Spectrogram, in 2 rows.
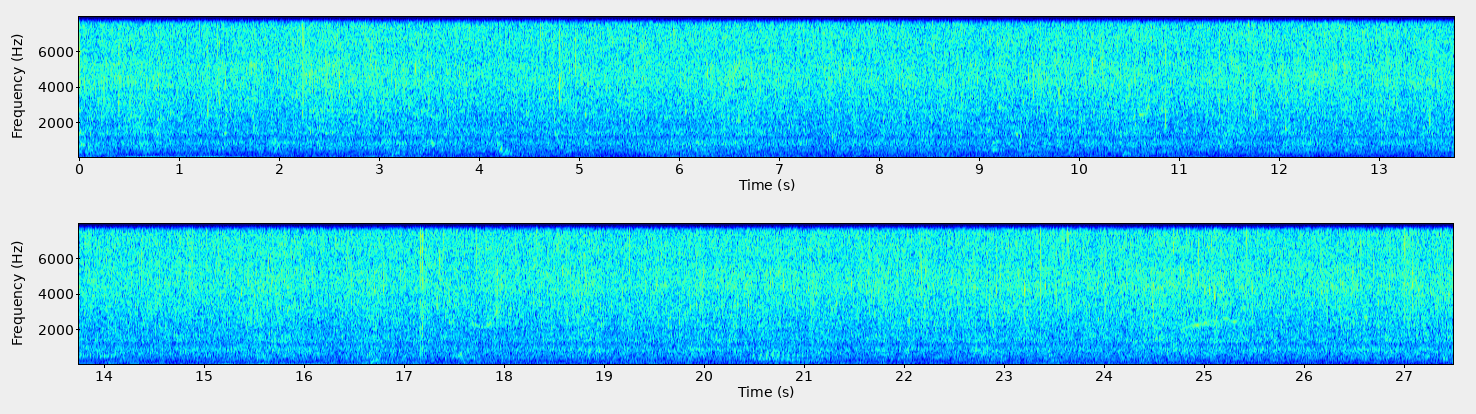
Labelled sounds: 24.8	25.2	humpback whale, 1.9 to 2.5 kHz

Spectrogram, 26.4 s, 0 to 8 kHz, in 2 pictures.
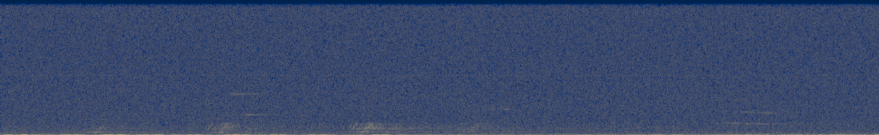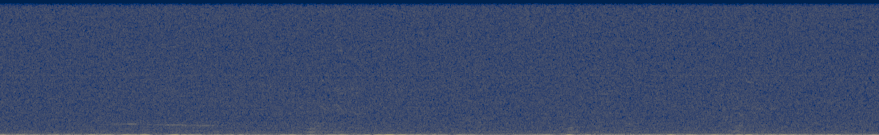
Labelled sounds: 3.4	3.9	humpback whale, 1.2 to 2.5 kHz
11.1	11.4	humpback whale, 1.3 to 1.4 kHz

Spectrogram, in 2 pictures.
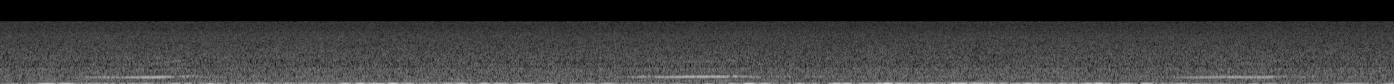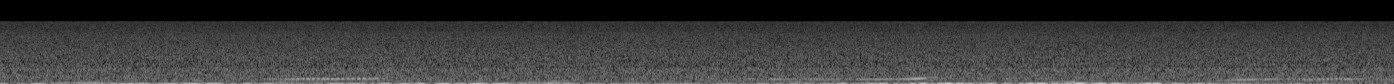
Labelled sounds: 1.5	1.9	humpback whale, 0.96 to 1.2 kHz

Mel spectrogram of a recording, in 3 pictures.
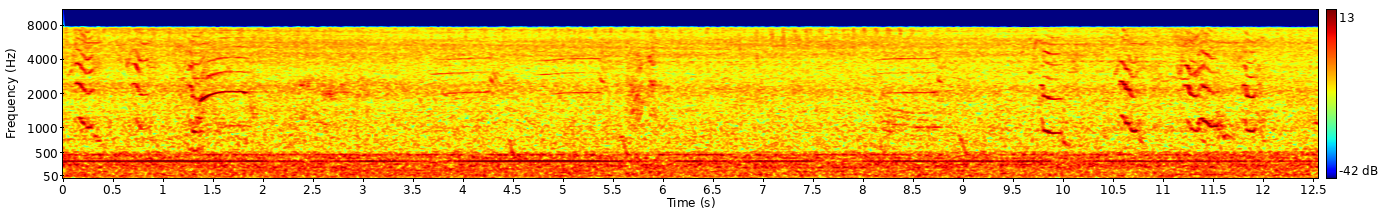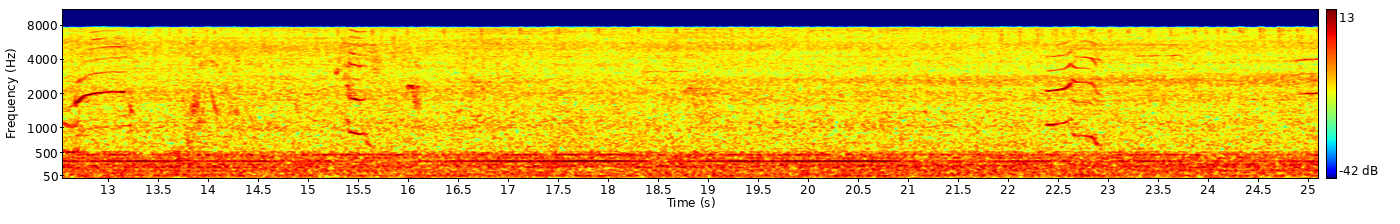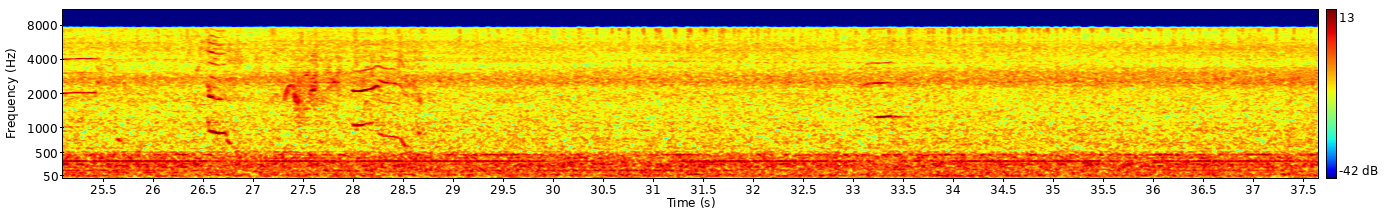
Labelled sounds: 0.0	1.0	killer whale, 0.45 to 7.8 kHz
1.1	2.1	killer whale, southern resident, 0.55 to 8.0 kHz
3.6	5.7	killer whale, southern resident, J pod, call S01, 0.31 to 6.5 kHz
5.6	6.1	killer whale, southern resident, 0.41 to 5.6 kHz
8.1	8.9	killer whale, southern resident, J pod, call S04, 0.45 to 1.7 kHz
8.1	9.1	killer whale, southern resident, J pod, call S01, 0.43 to 4.8 kHz
9.5	12.1	killer whale, southern resident, call S36, 0.52 to 8.0 kHz
12.4	13.4	killer whale, 0.74 to 8.0 kHz
13.7	14.6	killer whale, southern resident, 0.56 to 4.5 kHz
15.2	15.8	killer whale, southern resident, call S36, 0.49 to 8.0 kHz
15.9	16.2	killer whale, 0.62 to 2.9 kHz
18.3	19.7	killer whale, southern resident, 0.56 to 4.1 kHz
22.2	24.1	killer whale, southern resident, J pod, call S01, 0.47 to 7.9 kHz
24.7	25.9	killer whale, southern resident, J pod, call S01, 0.49 to 6.3 kHz
26.4	27.0	killer whale, southern resident, call S36, 0.41 to 8.0 kHz
27.3	27.9	killer whale, southern resident, call S10, 0.54 to 8.0 kHz
27.9	28.8	killer whale, southern resident, J pod, call S01, 0.49 to 5.9 kHz
33.0	33.8	killer whale, 0.47 to 8.0 kHz

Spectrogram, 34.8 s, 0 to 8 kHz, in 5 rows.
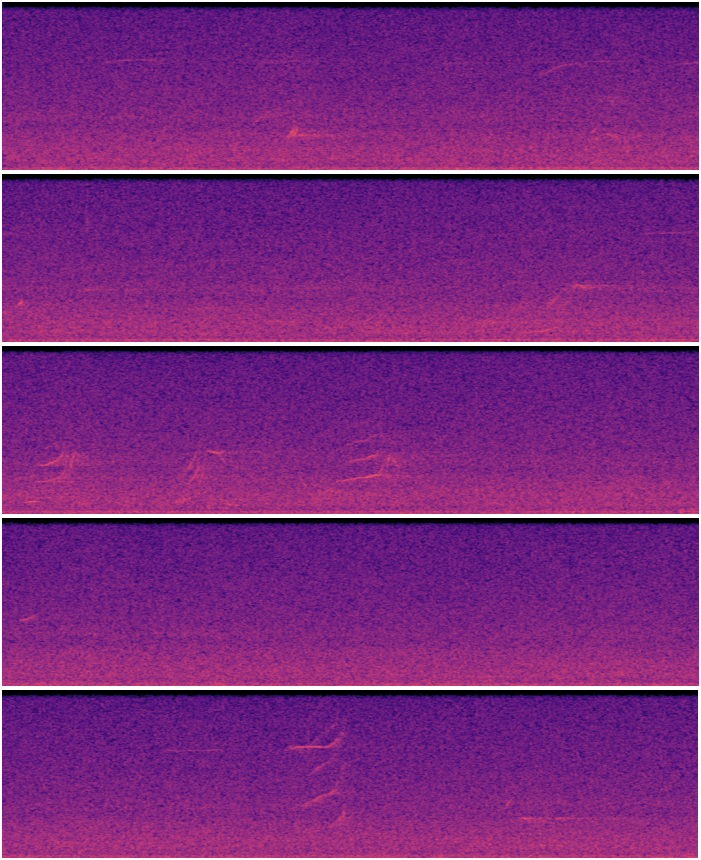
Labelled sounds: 17.3	17.9	killer whale, 1.6 to 4.4 kHz

